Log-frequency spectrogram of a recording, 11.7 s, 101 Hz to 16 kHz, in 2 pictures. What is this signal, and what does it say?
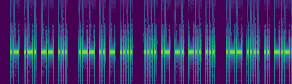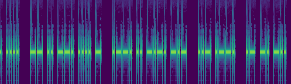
Morse code, heard as a keyed tone, about 34 wpm, 700 Hz. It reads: ARMS WITH HANDS WHICH MIGHT PICK UP AND
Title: A Sound Of Thunder 35wpm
